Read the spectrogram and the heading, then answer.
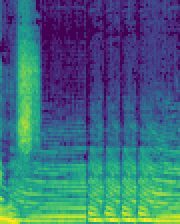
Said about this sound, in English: So hip-hop air horns to you.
